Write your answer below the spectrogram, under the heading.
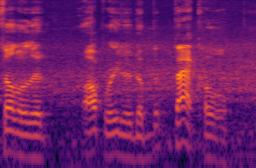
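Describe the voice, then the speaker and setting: A man at medium pitch with a Midwestern accent, at a moderate pace. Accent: American Midwestern. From Nebraska, USA. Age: 80s+. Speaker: artist, creator of a car sculpture. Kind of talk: interview answer.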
